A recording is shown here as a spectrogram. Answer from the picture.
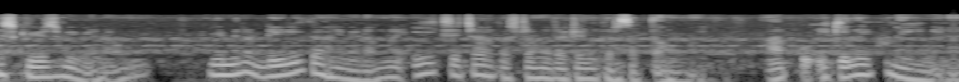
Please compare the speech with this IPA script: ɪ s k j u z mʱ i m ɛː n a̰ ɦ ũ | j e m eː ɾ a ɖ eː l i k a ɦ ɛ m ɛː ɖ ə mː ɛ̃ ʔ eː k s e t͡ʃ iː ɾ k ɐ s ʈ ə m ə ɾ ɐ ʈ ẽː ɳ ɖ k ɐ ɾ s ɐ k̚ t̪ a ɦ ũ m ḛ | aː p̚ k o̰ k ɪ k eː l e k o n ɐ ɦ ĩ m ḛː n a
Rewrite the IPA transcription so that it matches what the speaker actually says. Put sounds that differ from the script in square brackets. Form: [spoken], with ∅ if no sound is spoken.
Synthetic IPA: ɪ s k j [uː] z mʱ i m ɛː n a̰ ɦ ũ | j e m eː ɾ a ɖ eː l i k a ɦ ɛ m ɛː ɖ ə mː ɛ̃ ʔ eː k s e t͡ʃ [aː] ɾ k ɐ s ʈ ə m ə ɾ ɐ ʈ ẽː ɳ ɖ k ɐ ɾ s ɐ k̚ t̪ a ɦ ũ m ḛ | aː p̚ k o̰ [ʔ] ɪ k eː l e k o n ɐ ɦ ĩ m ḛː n a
